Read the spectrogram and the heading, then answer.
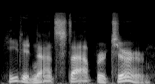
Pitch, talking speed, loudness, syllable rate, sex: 110 Hz, 230 wpm, -16 LUFS, 4.1 syllables/s, male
